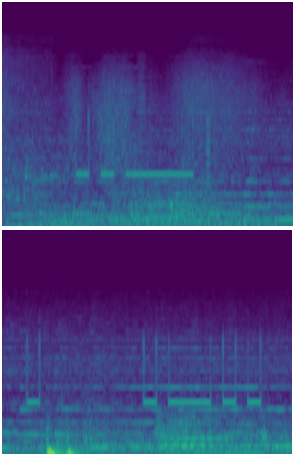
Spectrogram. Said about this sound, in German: Das sind Morsezeichen. Was morst der? F. Okay. U. F, U? Wirklich? Sie erlauben Ihren Kindern, das F-Wort zu benutzen? E. Na schön, Sie haben sie wohl doch gut erzogen. L. Fuel. Das heißt Kraftstoff.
